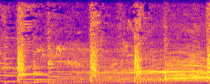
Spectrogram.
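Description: A cow moos once, a long call that starts about a second in and rises then falls in pitch, over background music.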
